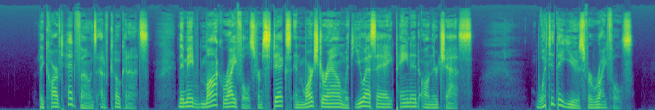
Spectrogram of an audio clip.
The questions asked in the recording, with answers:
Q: What did they use for rifles?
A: They used sticks for rifles.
